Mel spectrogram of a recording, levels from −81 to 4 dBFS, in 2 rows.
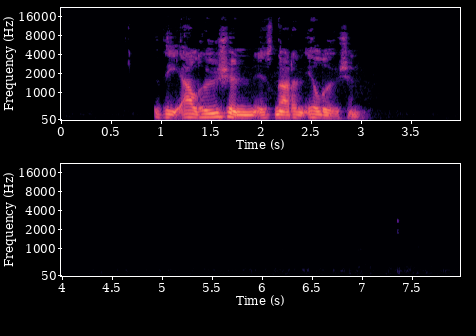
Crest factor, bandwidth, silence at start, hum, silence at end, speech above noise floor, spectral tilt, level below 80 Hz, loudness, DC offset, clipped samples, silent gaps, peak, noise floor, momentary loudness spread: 22 dB; 15.5 kHz; 0.95 s; none; 5 s; 59 dB; -6.5 dB/octave; -60 dBFS; -21 LUFS; under 0.1%; under 0.1%; none; -4 dBFS; -80 dBFS; 14 LU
